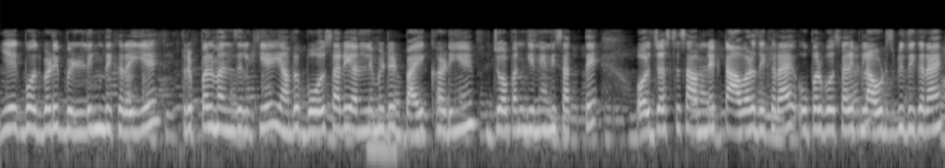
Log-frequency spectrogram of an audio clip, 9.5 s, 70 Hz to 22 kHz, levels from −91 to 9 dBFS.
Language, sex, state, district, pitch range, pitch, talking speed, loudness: Hindi, female, Bihar, Begusarai, 250-275 Hz, 260 Hz, 265 wpm, -17 LUFS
